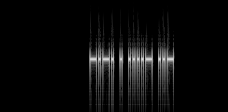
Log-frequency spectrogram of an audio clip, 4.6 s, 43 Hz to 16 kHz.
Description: Morse code, heard as a keyed tone, about 28 wpm, 700 Hz. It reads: CE4U
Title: DXCC-100 Call Signs - 4 Characters - Repeated 2x - 28wpm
